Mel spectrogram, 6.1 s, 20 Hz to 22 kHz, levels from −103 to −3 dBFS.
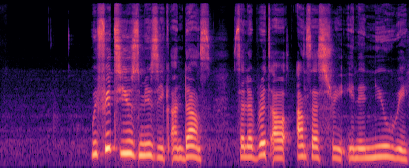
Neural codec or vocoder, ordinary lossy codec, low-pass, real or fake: none; none; none; real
